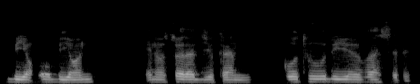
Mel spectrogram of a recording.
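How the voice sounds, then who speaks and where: A man speaks at a moderate pace with a medium pitch and monotone, flat intonation, the sound dry and close with no echo. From Gambia. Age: 20s. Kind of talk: interview. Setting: remote call.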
